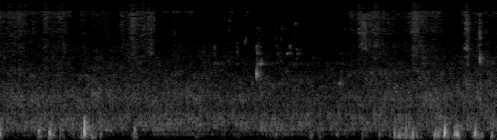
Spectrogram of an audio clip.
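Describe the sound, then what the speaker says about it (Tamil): Soaked bread is squeezed by hand to press the water out, giving a few faint, wet squishes and small drips in a quiet room, with louder bursts near the start and end. "இப்போது திரும்பியும் இதை புளிஞ்சிடணும் தண்ணி இல்லாமல்."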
